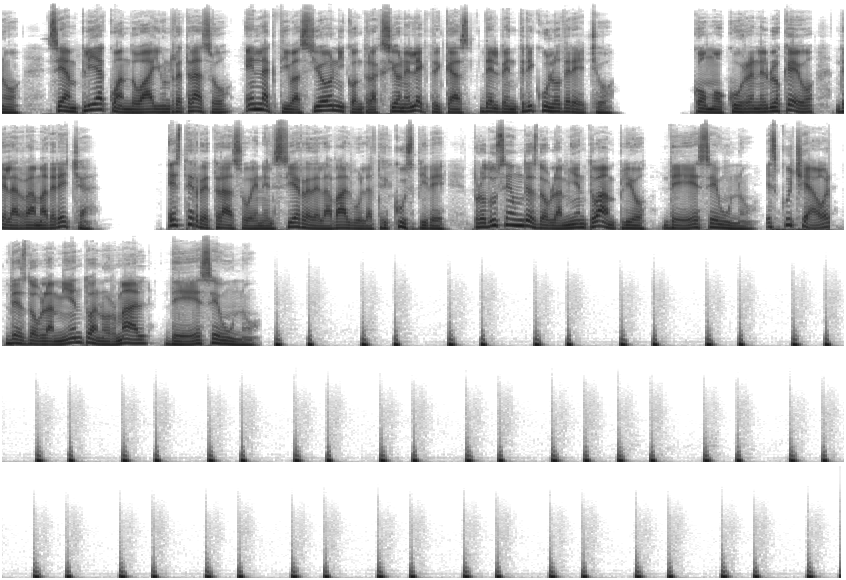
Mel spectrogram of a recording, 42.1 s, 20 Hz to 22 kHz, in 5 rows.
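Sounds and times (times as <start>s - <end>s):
heartbeat thuds: 19.4s - 42.0s.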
